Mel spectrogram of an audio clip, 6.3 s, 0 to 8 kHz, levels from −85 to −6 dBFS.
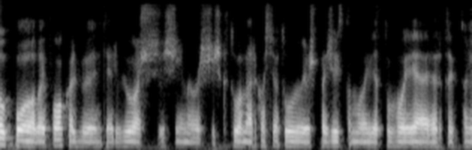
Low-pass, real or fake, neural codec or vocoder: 7.2 kHz; fake; autoencoder, 48 kHz, 32 numbers a frame, DAC-VAE, trained on Japanese speech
